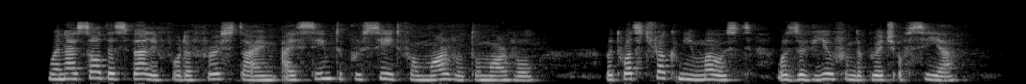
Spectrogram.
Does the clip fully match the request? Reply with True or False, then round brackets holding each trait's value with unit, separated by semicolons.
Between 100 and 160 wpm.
False (175 wpm)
